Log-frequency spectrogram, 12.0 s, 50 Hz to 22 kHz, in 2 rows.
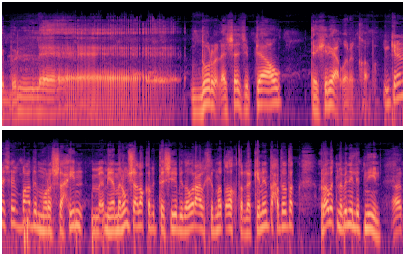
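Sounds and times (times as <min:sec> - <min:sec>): man's creaky hesitation sound: 0:00.0 - 0:02.9
man speaking: 0:02.8 - 0:12.0.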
